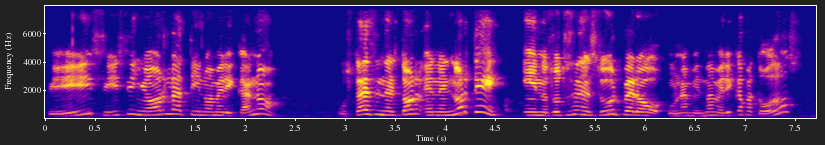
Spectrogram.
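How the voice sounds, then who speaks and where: A man's voice: very high voice, very animated, moderate pace, bright, forceful tone, a little hiss or hum, exaggerated voice. An actor in a comic radio drama playing an eager, blustering immigrant man of forty who stammers when flustered. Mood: nervous. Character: excitable Latin American immigrant man, forty, eager upstart banker.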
